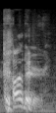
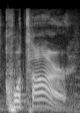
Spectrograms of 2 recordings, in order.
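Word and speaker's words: Qatar: called you won't know in the country of cutter that's spelled q-a-t-a-r that's quotar cutter what there's no c to be honest we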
